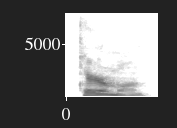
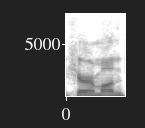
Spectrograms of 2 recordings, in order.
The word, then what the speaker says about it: Caramon: Caramon. Yeah, I say Caramon too.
